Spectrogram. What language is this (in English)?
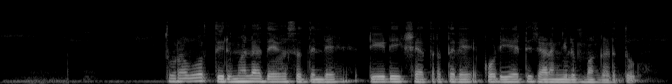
Malayalam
